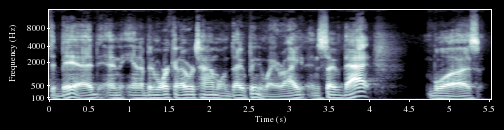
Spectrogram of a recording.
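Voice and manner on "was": usual speaking voice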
